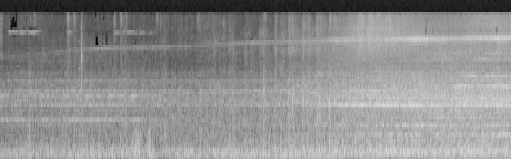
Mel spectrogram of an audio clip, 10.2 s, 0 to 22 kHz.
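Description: Bilevel commuter coaches rolling past on the rails with a steady rumble. A Bombardier ALP-45DP dual-power locomotive grows louder as it comes alongside over the last few seconds, adding steady whining tones.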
